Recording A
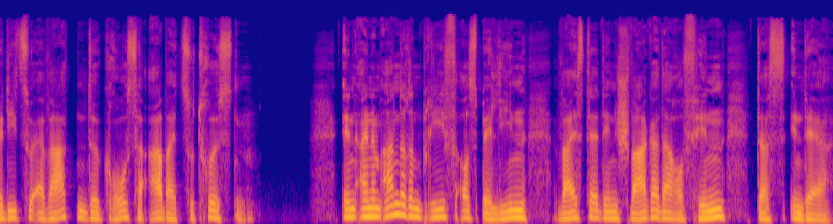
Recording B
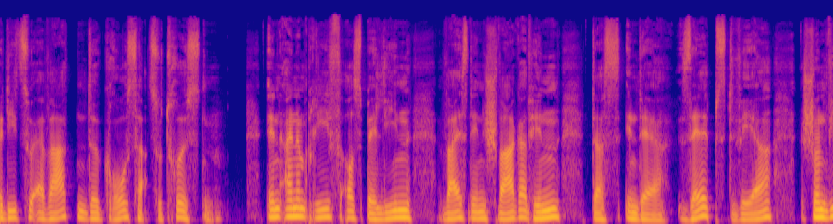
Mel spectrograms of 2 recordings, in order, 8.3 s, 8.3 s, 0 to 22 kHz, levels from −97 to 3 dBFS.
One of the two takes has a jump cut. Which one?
B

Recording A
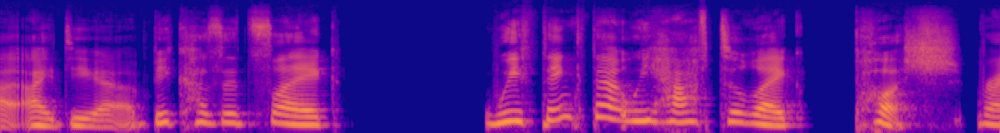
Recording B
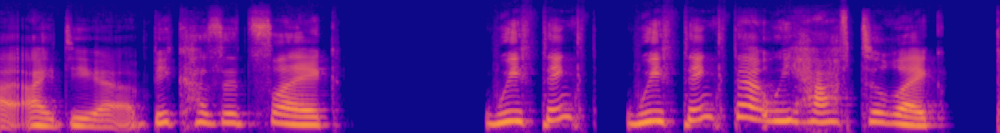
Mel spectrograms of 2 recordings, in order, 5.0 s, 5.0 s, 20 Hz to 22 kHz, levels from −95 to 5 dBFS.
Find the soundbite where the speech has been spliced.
B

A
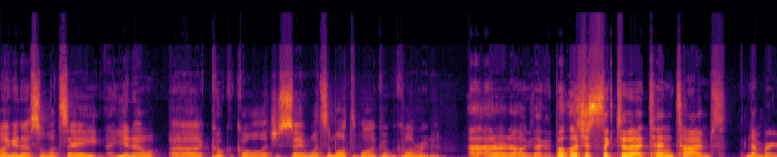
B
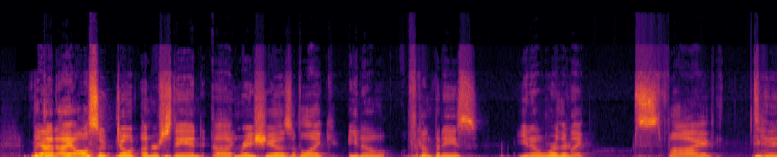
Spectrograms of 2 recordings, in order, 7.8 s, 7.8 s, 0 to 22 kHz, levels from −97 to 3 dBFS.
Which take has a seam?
B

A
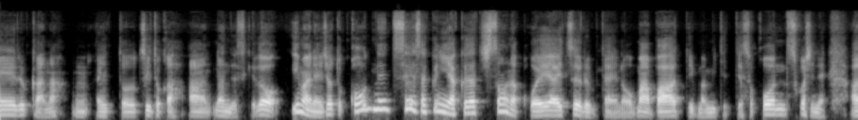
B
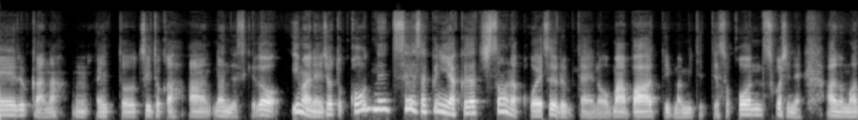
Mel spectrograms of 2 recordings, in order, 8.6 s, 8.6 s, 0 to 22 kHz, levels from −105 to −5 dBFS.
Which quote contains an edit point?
B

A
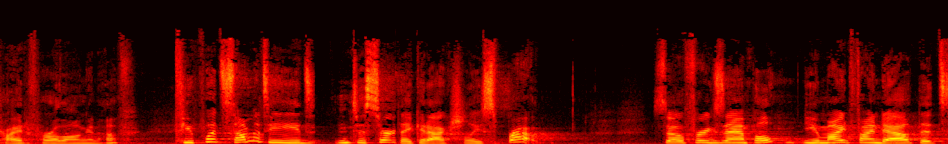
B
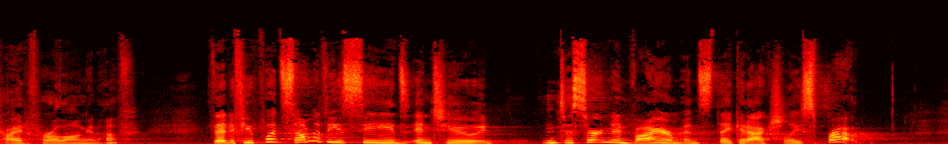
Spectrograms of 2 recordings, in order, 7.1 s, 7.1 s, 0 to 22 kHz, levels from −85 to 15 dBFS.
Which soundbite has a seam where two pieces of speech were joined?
A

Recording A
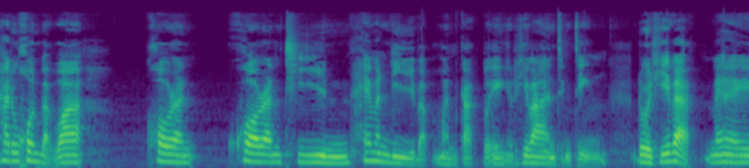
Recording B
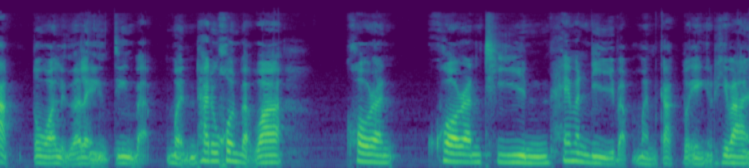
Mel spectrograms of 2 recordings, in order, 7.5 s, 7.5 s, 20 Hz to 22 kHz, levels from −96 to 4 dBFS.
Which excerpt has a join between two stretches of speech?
A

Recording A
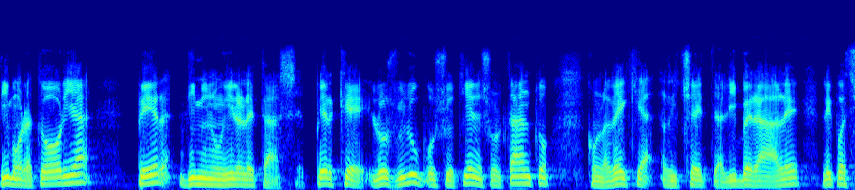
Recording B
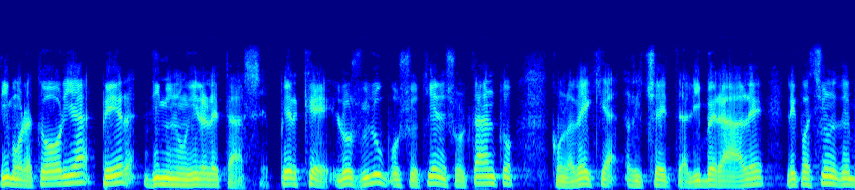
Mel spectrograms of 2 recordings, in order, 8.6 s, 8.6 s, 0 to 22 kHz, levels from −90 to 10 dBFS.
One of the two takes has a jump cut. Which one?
B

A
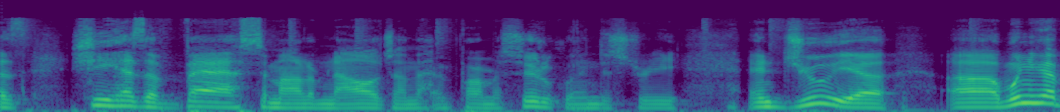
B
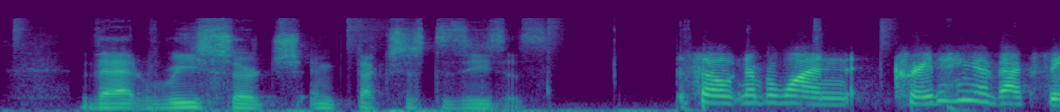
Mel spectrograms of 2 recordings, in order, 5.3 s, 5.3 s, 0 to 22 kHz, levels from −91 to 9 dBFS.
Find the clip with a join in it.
A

